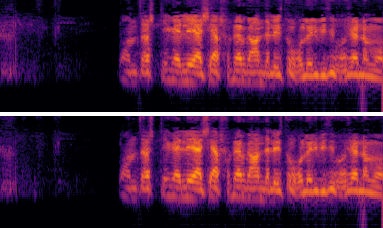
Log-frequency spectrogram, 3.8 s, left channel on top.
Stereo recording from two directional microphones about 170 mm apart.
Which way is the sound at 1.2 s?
5° right (ahead or behind).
